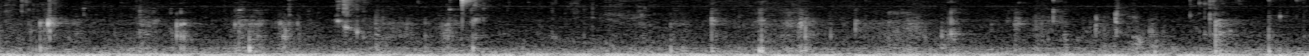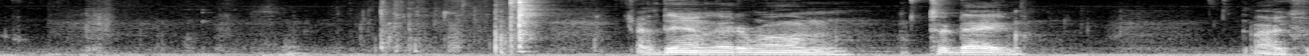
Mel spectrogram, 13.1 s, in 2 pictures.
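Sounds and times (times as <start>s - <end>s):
mouth chewing with wet clicks: 0.0s - 6.8s
faint low hum: 0.0s - 13.0s.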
